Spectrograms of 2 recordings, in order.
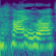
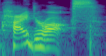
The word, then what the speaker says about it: Hyrox: Hi, Rox. Yeah, a lot of people spell it like that. Hyrox. Yeah. H Y R O X. It's not It's not a word. I didn't know what it I I was calling it Hydrox for like the first month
